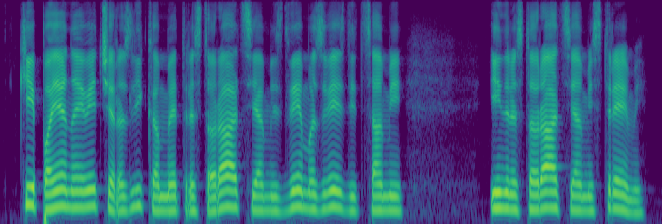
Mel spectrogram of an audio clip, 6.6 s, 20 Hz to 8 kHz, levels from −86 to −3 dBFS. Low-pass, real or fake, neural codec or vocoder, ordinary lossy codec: none; real; none; none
